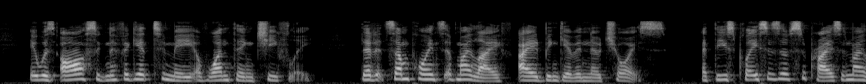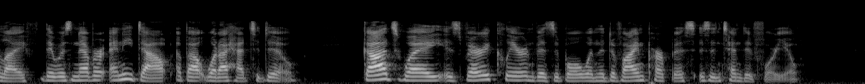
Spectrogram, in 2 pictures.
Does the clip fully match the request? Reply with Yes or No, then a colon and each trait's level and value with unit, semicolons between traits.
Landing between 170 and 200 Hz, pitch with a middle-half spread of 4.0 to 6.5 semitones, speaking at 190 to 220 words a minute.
Yes: high, 190 Hz; average, 4.4 semitones; average, 200 wpm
